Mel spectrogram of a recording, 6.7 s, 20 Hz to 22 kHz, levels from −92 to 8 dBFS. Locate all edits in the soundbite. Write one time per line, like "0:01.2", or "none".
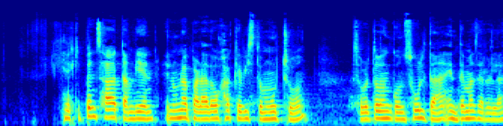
0:02.1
